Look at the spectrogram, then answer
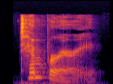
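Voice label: "temporary", British English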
